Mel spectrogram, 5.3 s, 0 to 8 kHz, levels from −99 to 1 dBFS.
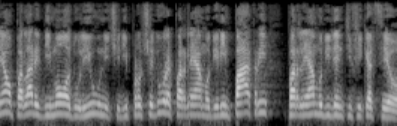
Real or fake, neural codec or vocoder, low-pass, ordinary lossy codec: real; none; 7.2 kHz; Opus, 64 kbps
